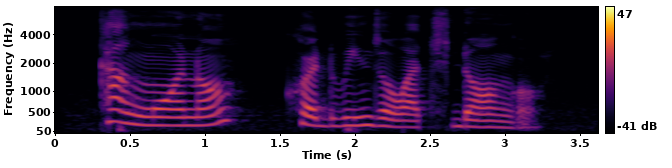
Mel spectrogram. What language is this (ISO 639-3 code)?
luo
